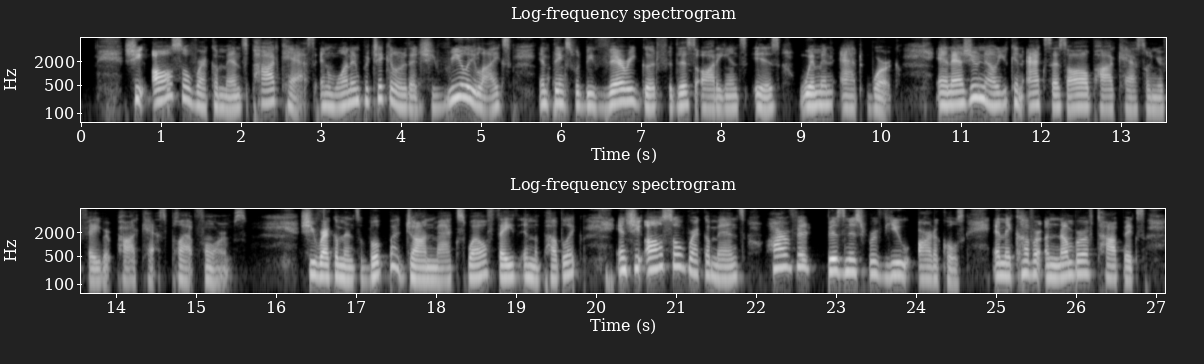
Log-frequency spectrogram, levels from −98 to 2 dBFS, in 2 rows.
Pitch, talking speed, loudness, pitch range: 160 Hz, 145 wpm, -24 LUFS, 140-190 Hz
